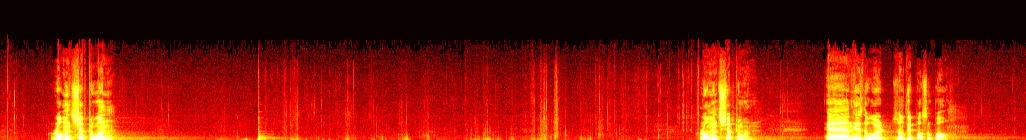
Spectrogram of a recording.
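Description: A man speaks slowly and calmly through a microphone, echoing in a large hall.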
